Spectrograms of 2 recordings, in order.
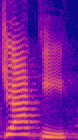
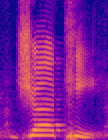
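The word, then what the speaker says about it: Jakee': Not Jackie, Jaki.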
